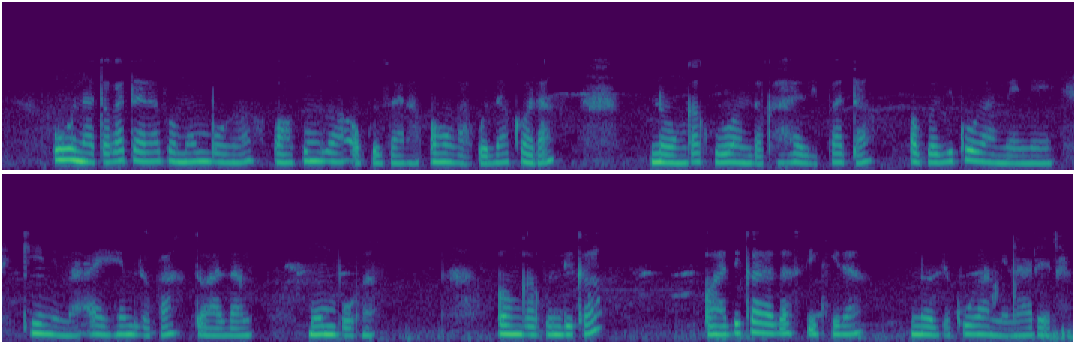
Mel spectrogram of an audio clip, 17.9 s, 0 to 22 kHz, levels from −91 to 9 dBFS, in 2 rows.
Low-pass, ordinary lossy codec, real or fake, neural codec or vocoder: 5.4 kHz; MP3, 48 kbps; real; none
